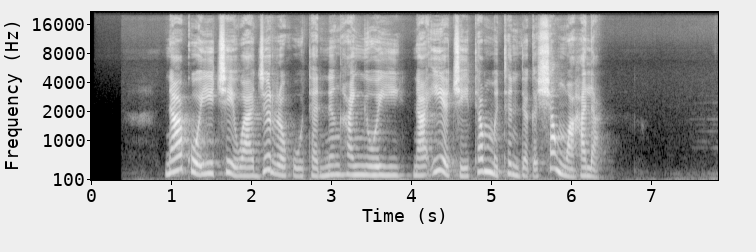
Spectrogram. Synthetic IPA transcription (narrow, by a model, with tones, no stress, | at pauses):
na˦kʷoː˨ji˦t͡ʃeː˦˨waː˨d͡ʒɪ˦˨rɽɐ˨hoː˨tɐ˨nːɪ˦ŋɦa˦ɲjoː˦jiː˦na˦ʔɪ˦ja˨t͡ʃeː˨tɐ˦mːʊ˨tʊ˦mdɐ˨ɡa˨ʃɐ˦ŋwɐ˨ha˦laː˨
